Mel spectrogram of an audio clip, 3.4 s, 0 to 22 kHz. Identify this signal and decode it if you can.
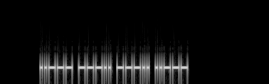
Morse code, heard as a keyed tone, about 44 wpm, 700 Hz. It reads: 2882
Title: Common Cut Numbers - 4-Digit 45wpm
